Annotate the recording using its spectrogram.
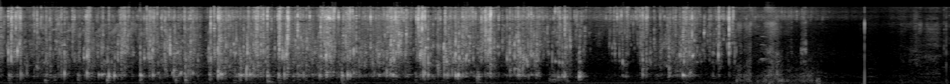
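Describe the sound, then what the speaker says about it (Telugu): Mixed tamarind juice poured into a pot of village-style fish curry, a soft continuous liquid splashing and trickling with small drips and handling clatter, tapering off toward the end. "ఇలా కలుపుకున్న రసాన్ని కూడా మనం ఇలా పోసుకుందామండి."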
